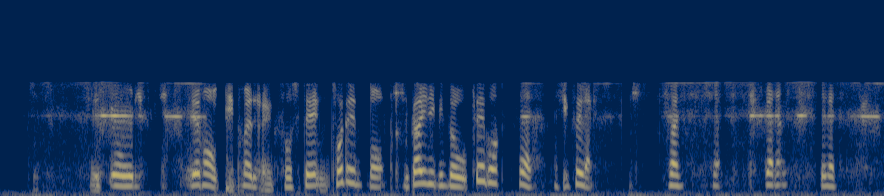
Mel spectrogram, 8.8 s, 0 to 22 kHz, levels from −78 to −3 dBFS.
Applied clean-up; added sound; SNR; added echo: neural diffusion model UNIVERSE++.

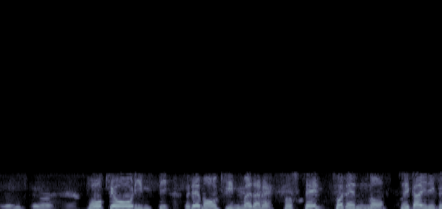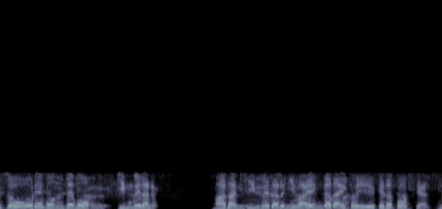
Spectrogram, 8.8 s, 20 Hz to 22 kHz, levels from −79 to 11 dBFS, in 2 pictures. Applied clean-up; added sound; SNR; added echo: neural mask model Resemble Enhance denoiser.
